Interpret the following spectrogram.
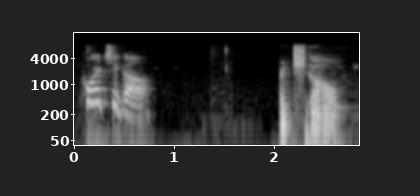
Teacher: it's not a t but a CH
